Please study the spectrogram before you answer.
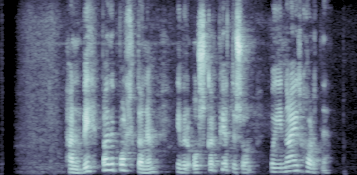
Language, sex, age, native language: Icelandic, female, 40-49, Icelandic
